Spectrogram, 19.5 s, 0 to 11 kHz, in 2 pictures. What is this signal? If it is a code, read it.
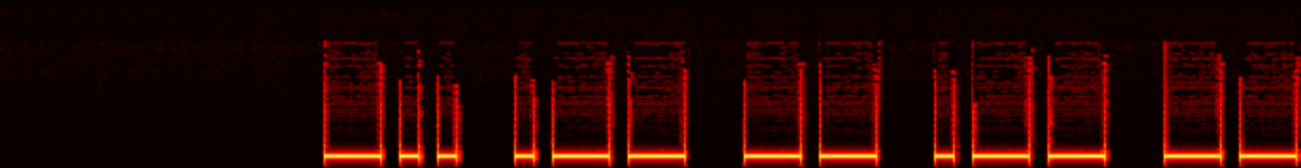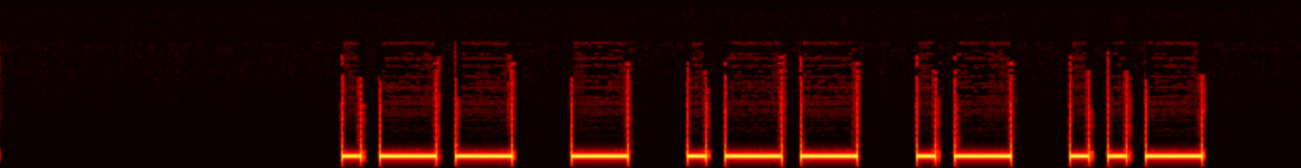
Morse code, heard as a keyed tone, about 8 wpm, 800 Hz. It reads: DWMWM WTWAU
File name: LEZIONI / 3 MWRO / 3 MW 8wpm 2501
